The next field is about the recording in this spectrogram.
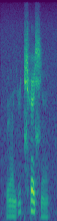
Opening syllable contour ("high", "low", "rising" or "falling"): low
